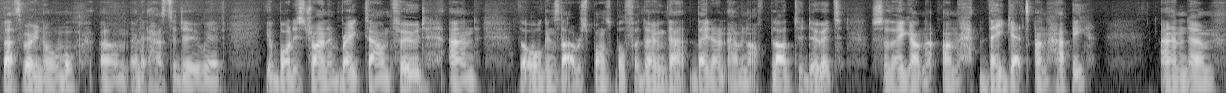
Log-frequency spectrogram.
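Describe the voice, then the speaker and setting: A man's voice: lowish voice, flat delivery, normal speed. A man vlogging casually after a run, still out of breath, rambling with many ums and uhs. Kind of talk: casual running vlog.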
